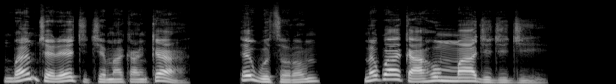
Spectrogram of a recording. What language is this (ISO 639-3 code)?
ibo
